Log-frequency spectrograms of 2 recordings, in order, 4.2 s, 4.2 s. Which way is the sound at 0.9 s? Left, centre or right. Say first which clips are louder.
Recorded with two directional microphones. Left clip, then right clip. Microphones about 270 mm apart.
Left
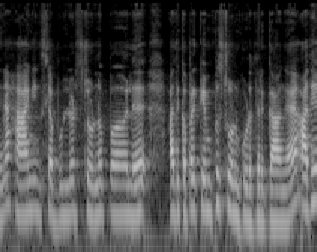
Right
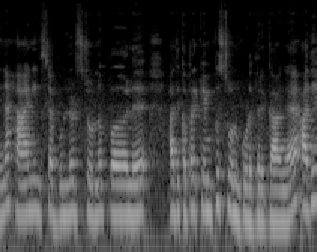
Left 10 dB; left.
